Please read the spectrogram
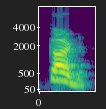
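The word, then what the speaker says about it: curd: संजू ने, राही ने, संजू बिल्कुल सही आंसर है, केवल र नहीं बताया ना, कर्ड, क्योंकि र को नहीं बोला जाता, उसका प्रोनाउंसिएशन नहीं होता।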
